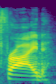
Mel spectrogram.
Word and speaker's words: Fried: I normally it's like, "Hey, you know, Max Fried, F-R-I-D, spelled like fried."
